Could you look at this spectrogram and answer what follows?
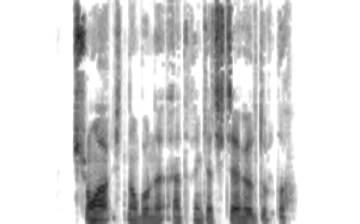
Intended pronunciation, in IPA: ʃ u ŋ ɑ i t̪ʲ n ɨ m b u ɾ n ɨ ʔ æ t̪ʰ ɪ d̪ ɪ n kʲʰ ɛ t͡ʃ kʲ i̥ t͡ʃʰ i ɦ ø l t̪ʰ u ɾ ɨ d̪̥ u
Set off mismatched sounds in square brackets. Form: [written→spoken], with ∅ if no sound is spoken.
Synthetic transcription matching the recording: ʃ u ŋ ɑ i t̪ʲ n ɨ [m→ŋ] b u ɾ n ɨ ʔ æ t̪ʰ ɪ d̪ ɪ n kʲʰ ɛ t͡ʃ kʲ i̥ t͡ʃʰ [i→ɛ] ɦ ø l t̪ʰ u ɾ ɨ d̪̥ u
